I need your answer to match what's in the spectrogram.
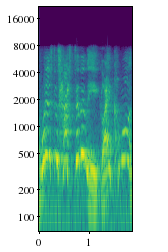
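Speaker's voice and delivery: retold disbelief at the mom's hostility, high and loud; incredulous outburst. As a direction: shriek it in disbelief at the screen. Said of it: "But I said".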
